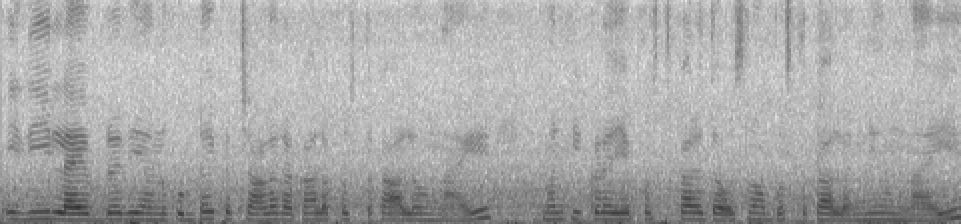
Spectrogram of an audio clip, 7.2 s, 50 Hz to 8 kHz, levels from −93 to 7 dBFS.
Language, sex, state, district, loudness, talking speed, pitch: Telugu, female, Andhra Pradesh, Visakhapatnam, -27 LUFS, 140 wpm, 225 Hz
